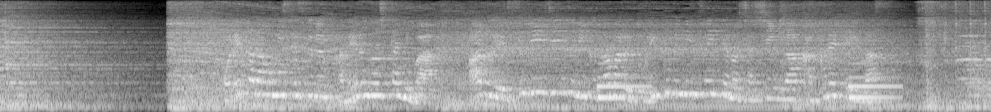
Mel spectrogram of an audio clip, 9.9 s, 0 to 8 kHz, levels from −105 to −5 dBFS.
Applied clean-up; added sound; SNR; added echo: none; Piano; -2 dB; reverberation time 0.9 s.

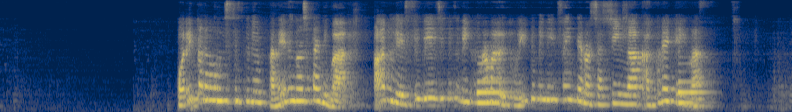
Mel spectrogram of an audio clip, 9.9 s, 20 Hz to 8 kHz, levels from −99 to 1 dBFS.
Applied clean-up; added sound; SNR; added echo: neural mask model DeepFilterNet 3.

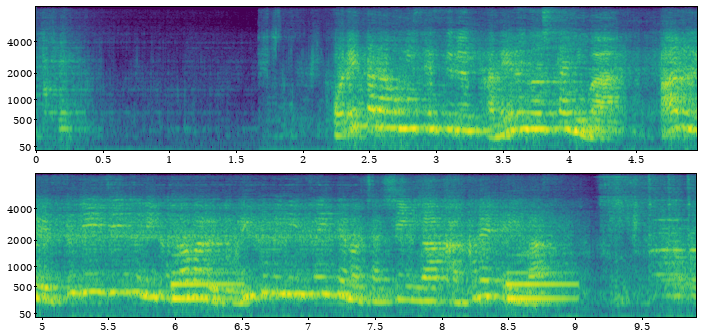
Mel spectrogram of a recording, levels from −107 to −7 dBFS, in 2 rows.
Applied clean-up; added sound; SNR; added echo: neural separator model SepFormer DNS4.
